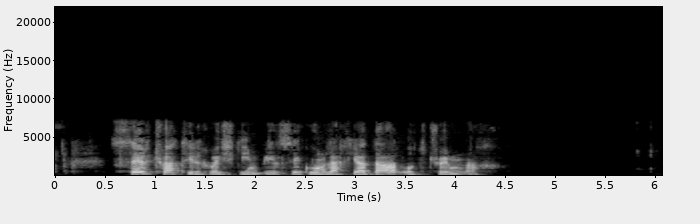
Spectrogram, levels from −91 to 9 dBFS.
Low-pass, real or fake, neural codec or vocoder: 7.2 kHz; real; none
